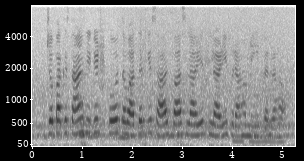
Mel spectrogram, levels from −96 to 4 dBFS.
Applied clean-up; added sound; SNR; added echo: none; Insect; 12 dB; none.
